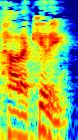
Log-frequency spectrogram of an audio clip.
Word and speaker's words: harakiri: watching American television though the American pronunciation of harakiri Sounds like Harry Carey the name of the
